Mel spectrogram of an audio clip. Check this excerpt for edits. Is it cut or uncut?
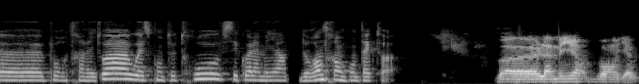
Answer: cut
